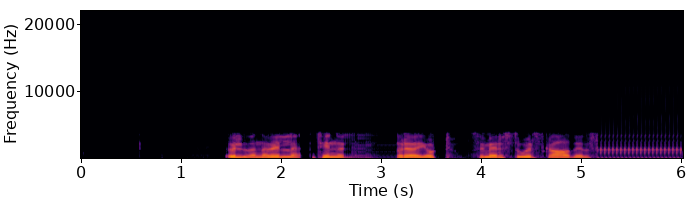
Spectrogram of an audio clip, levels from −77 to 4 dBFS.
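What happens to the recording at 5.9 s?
At 5.9 s the audio is stuck in a system hang loop. It runs from 5.2 to 6.0 s. The system froze while the hardware kept replaying one 40 ms stretch of its buffer. That slice repeats at 25 Hz as a machine-gun stutter. About 0.7 s of real sound is lost.

Under the stutter, the iLBC codec damage present throughout is plainly audible. This narrowband VoIP codec codes each 20 ms frame on its own and passes nothing above 4 kHz. The speech sounds clear but rough and synthetic, which fits its 15.2 kbps mode.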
